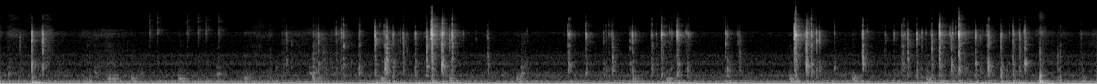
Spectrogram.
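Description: Computer keyboard being typed on in irregular bursts of keystrokes, over a steady low hum.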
